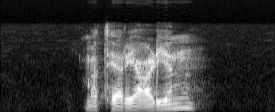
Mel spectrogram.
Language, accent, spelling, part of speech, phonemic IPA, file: German, Austria, Materialien, noun, /mat(e)ˈri̯aːli̯ən/, De-at-Materialien.ogg
- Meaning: plural of Material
